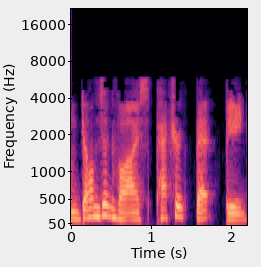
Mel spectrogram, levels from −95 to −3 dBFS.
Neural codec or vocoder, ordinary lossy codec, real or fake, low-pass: codec, 16 kHz in and 24 kHz out, 0.6 kbps, FireRedTTS-2 codec; MP3, 24 kbps; fake; 7.2 kHz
